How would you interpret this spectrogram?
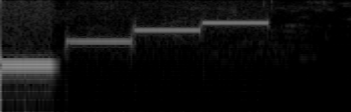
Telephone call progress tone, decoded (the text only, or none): special information tone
